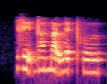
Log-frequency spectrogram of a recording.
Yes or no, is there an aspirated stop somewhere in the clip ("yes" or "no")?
yes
